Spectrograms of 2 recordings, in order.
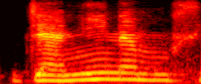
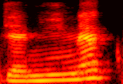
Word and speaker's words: Gianina: Mi correo, que siempre lo nombramos acá porque se escribe como mi nombre, Janina pero Janina con G de gato. Y con una N nomás, Gianina.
